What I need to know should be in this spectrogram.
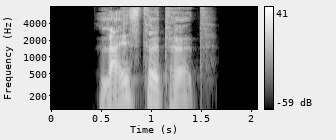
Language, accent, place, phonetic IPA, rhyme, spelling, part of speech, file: German, Germany, Berlin, [ˈlaɪ̯stətət], -aɪ̯stətət, leistetet, verb, De-leistetet.ogg
- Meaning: inflection of leisten: 1. second-person plural preterite 2. second-person plural subjunctive II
